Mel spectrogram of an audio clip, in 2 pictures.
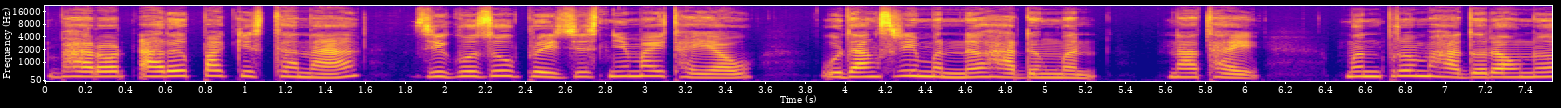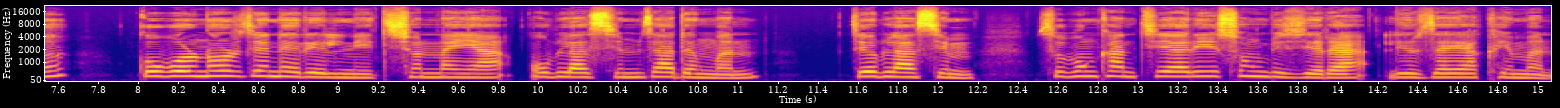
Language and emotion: Bodo, neutral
